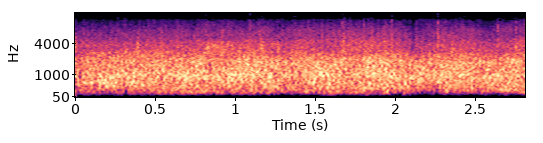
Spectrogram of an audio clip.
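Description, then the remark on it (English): A crowd applauds steadily at an Alcoholics Anonymous meeting, welcoming newcomers who came up to receive chips. Many hands clap in a dense, even wash of sound that holds at a constant loudness for about three seconds, with no voices standing out. “It's the only organization on the planet that'll give you an applause and a little gift for burning your life to the ground recently.”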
